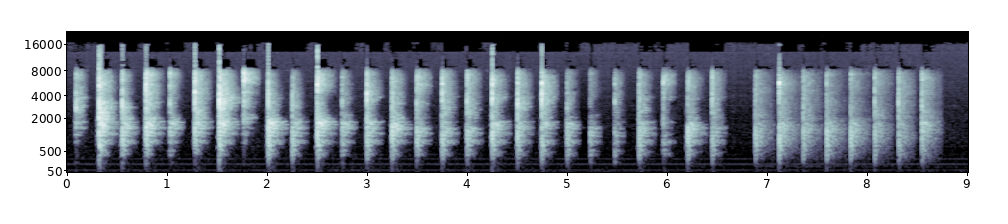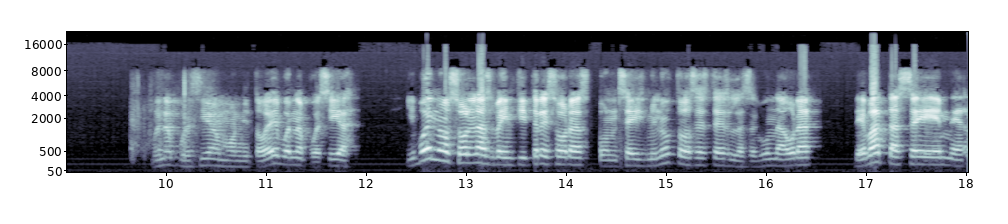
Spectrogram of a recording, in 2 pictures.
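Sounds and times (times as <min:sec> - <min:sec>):
steady evenly spaced hand claps: 0:00.0 - 0:08.8
speech: 0:09.9 - 0:18.0.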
